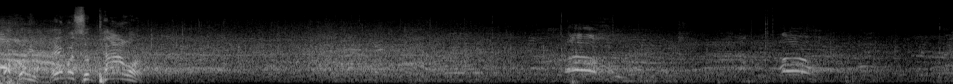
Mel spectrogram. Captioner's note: crowd chatter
